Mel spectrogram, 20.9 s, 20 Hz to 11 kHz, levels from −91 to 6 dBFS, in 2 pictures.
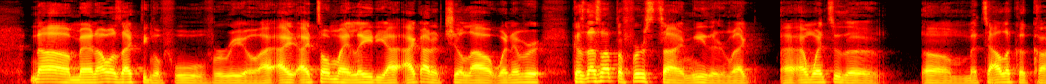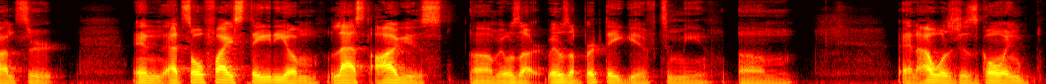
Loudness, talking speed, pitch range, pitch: -19 LUFS, 170 wpm, 85-105 Hz, 95 Hz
